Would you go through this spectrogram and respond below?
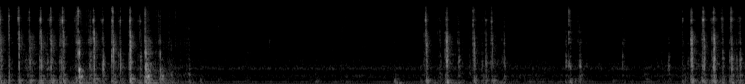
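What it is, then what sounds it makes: Plastic mechanical keyboard. Fingertips type on the plastic keycaps of a green-backlit Razer 2014 Deathadder mechanical keyboard. Quick bursts of sharp, bright clicks and clacks come in clusters, with a near-silent pause in the middle before more short runs of keystrokes.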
